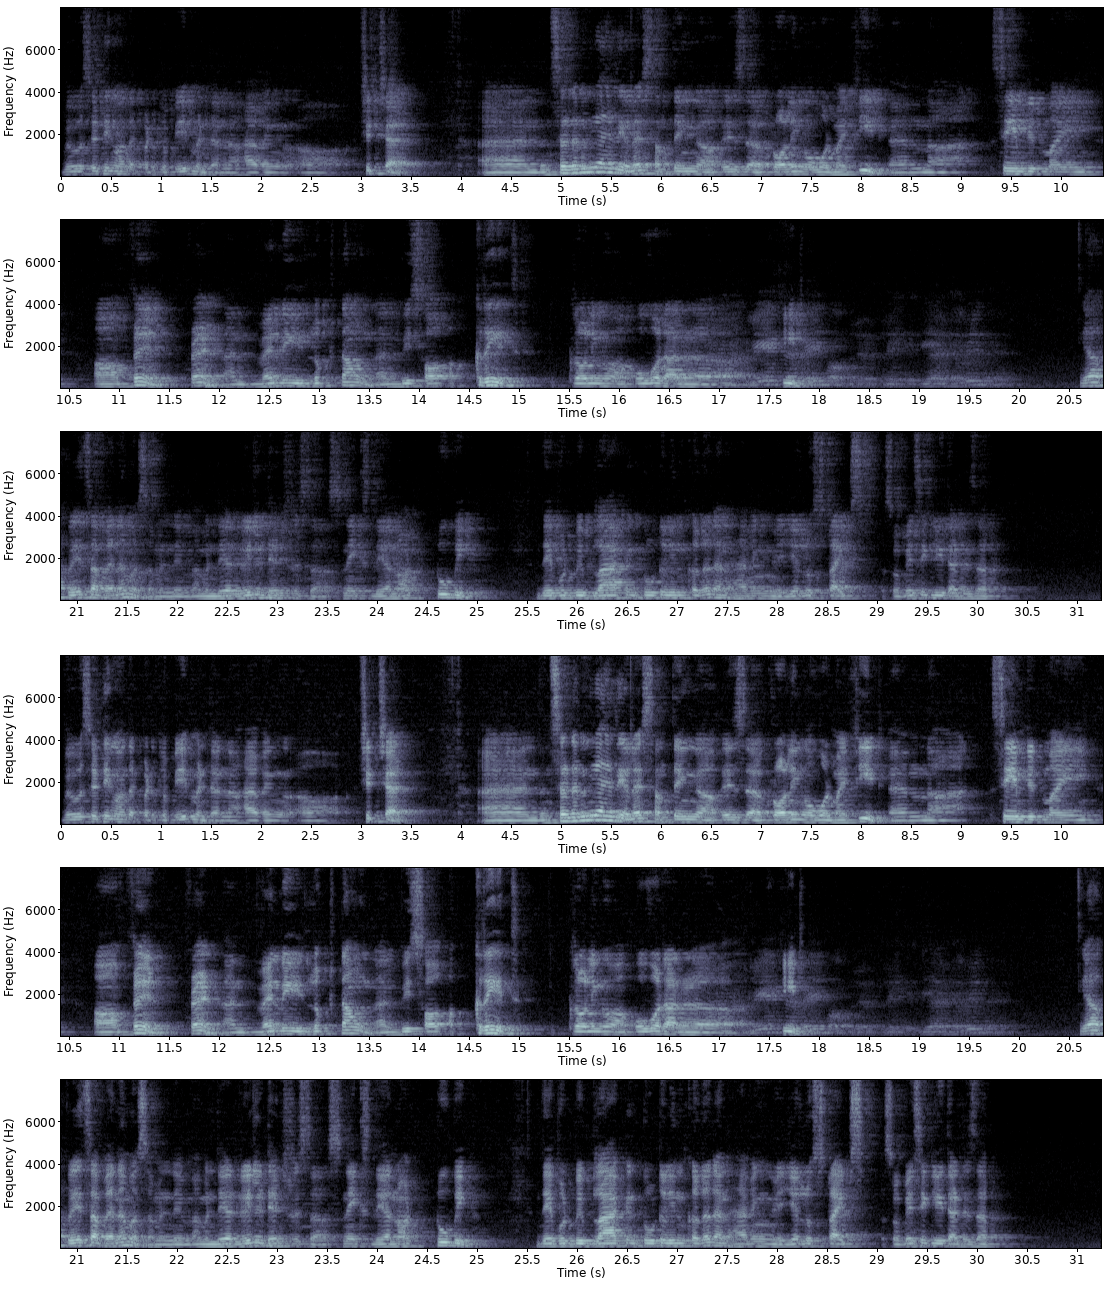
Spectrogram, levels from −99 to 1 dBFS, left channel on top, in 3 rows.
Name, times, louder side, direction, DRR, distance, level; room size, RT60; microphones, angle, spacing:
voice 1, 0.0-3.4 4.2-9.0 9.3-10.3 10.7-15.0 15.5-17.2 17.6-17.8 20.6-25.0 25.6-30.1, right 3 dB, 65° right, 6 dB, 1.1 m, -33 dB
voice 2, 16.8-20.0, left 1 dB, 60° left, -5 dB, 5.0 m, -51 dB
16.0 x 15.5 x 2.2 m, 0.73 s
head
